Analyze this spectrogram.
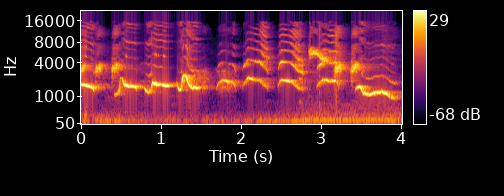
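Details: Black-throated laughingthrush kept in a cage, its song meant to spur newly caught birds to sing: a continuous stream of rich, loud, slurred whistles, each phrase bending up or down, ending in a long falling note.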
